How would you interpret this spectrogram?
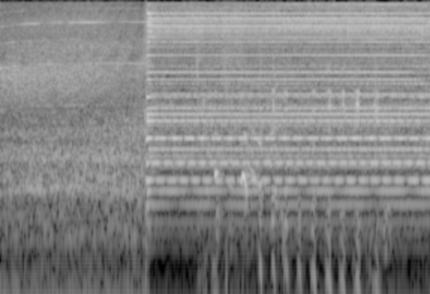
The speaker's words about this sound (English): But nothing made me laugh this weekend harder than the tape on YouTube was called Vacuum Cleaner Meets Harmonica in Japan. And so there is a harmonica laying on the floor, and a vacuum cleaner grabs it.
